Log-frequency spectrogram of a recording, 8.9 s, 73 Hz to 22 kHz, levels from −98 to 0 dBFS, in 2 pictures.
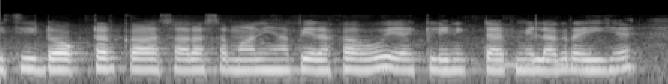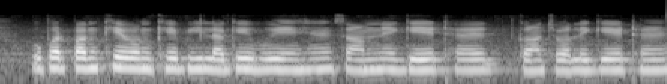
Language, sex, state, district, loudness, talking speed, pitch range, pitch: Hindi, female, Punjab, Pathankot, -18 LUFS, 195 wpm, 195-210 Hz, 200 Hz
